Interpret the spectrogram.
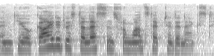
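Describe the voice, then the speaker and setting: The speaker is a woman. She talks with a German accent. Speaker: language learning materials developer. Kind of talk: scripted interview.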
